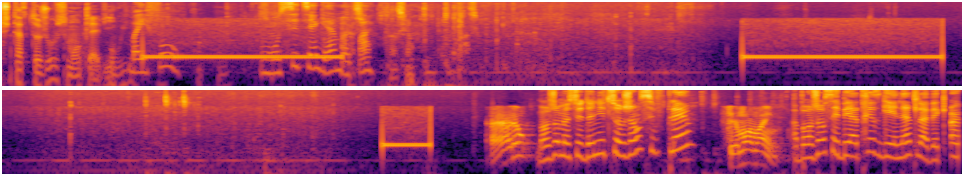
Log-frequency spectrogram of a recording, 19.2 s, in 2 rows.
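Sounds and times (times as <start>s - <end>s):
speech: 0.0s - 4.9s, 15.0s - 19.1s
telephone tone while placing a call: 1.4s - 3.4s, 7.4s - 9.5s, 13.4s - 14.0s.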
